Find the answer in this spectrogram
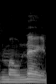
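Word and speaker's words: Moné: Mercedes Money is currently the hottest free agent. Well, first of all, it's Monet, not Money.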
